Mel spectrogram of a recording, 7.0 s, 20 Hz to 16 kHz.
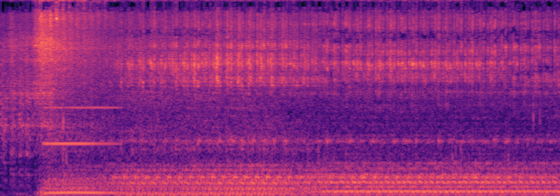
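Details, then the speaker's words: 2004-2008 Ford F-150 starting after fitting 35x12.50R18 tires on factory rims. Quick crank, clean catch, then a smooth even idle with a steady low rumble. Normal start and idle. "Sounds good."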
